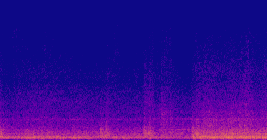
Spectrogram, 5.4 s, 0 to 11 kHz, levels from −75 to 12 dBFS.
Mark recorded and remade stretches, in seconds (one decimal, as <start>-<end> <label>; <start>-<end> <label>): 0.0-5.4 recorded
